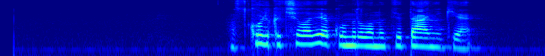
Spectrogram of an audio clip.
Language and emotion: Russian, angry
